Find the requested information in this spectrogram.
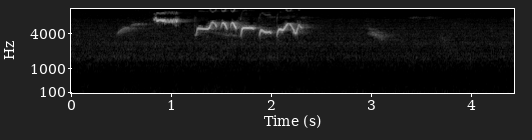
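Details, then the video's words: Brown Creeper song: a very high, thin, feeble introductory note followed by a quick, tumbling jumble of wavering high notes, lasting under two seconds (mnemonic "springtime is finally here"); a bark-clinging bird of Kentucky. "Um let's listen to the lovely song of the brown creeper. This high-pitched, thin little song."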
